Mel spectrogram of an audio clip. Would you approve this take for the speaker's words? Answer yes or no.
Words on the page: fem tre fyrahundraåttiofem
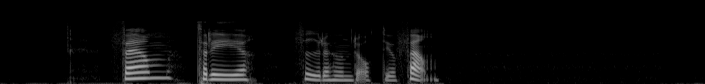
yes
